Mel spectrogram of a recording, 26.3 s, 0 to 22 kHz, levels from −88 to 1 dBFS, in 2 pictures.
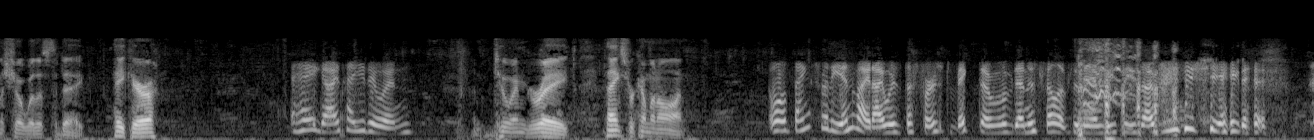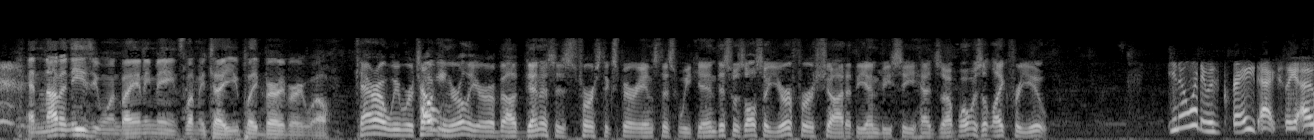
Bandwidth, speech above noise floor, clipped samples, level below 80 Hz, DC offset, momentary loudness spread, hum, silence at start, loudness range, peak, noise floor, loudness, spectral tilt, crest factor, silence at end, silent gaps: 7.4 kHz; 32 dB; under 0.1%; -50 dBFS; under 0.1%; 11 LU; none; 0 s; 6 LU; -6 dBFS; -58 dBFS; -26 LUFS; -5 dB/octave; 22 dB; 0 s; none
